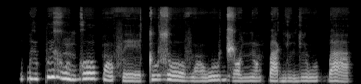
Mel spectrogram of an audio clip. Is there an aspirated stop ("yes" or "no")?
no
